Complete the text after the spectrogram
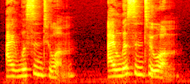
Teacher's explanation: the word them has the th cut out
